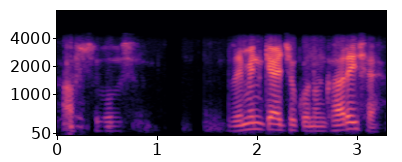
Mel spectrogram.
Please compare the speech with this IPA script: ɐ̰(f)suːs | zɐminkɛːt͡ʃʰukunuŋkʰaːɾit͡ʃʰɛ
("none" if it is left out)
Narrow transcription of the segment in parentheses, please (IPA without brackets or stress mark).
f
